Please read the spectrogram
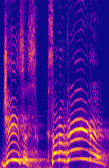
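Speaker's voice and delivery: high, drawn-out cry for attention. Acted. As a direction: call it out high like a blind beggar. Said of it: "What did he cry out?".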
